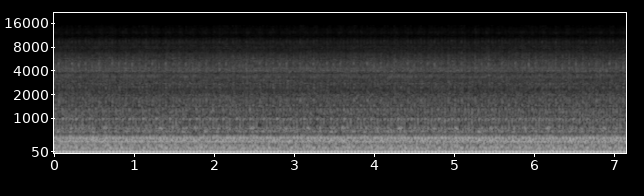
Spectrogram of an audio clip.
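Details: Air-cooled Deutz diesel rebuilt with new head gaskets, torqued heads, new fuel pump (fitting leak possibly unfixed): steady even diesel clatter at firm idle, no misses, knocks or hunting; running smoothly.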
